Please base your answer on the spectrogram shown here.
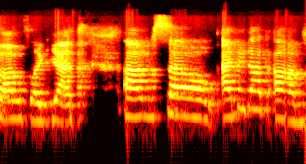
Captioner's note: chuckles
